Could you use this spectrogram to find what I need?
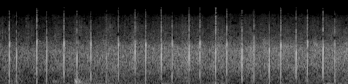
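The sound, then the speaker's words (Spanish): Audience applause for a musical trio, heard as distinct sharp claps in a fairly steady, quick rhythm, moderately faint and without talk. “Vamos a dar un aplauso”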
